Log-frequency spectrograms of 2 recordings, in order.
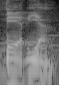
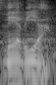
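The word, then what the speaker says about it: Sverige: very Ge yun yun pero ang pronunciation pala non Pag binasa mo pala yun sa Swedish is veria yun po yan mga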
